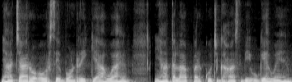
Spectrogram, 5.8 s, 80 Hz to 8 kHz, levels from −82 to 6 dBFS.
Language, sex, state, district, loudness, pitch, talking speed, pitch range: Hindi, male, Jharkhand, Ranchi, -16 LUFS, 145 Hz, 175 wpm, 140-145 Hz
